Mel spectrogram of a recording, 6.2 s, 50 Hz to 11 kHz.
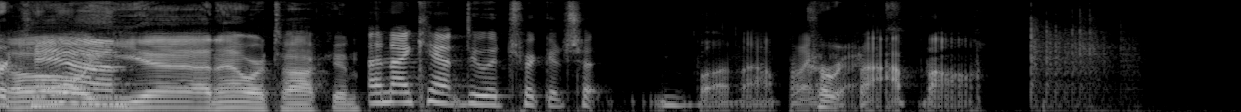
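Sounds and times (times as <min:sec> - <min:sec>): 
speech: 0:00.0 - 0:05.5
dice rolling across a tabletop: 0:05.1 - 0:05.8.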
